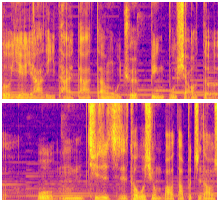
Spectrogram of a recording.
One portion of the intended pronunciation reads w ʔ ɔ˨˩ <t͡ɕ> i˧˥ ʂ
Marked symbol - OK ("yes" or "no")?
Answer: no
